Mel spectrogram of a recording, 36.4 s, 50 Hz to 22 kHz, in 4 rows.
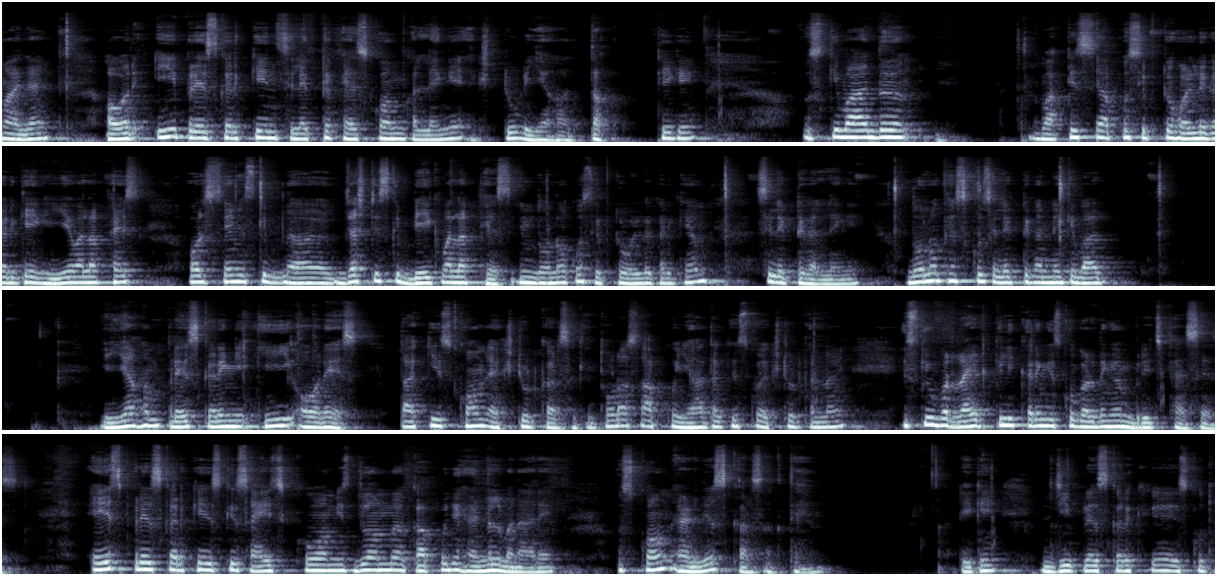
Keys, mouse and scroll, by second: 0.3 shift+Num_Lock, 0.3-2.0 shift+middle drag, 2.0 e, 5.4 click, 6.3 middle click, 7.3 scroll down 1, 8.7 middle click, 8.8 middle click, 9.9 click, 10.3-13.2 middle drag, 13.2 shift+click, 15.2 middle click, 16.5 shift+middle click, 17.0 scroll up 1, 17.6 shift+middle click, 18.5-18.8 scroll down 2, 18.7 middle click, 19.5 middle click, 20.5-20.9 typing, 24.2 click, 25.6 right click, 26.8 click, 28.9 s, 34.6 click, 35.6 g.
